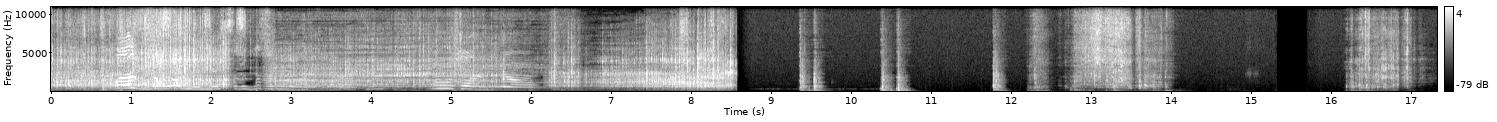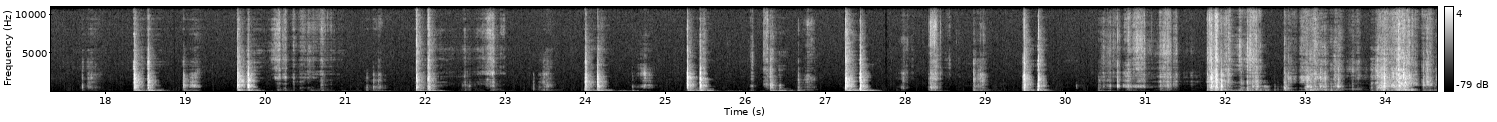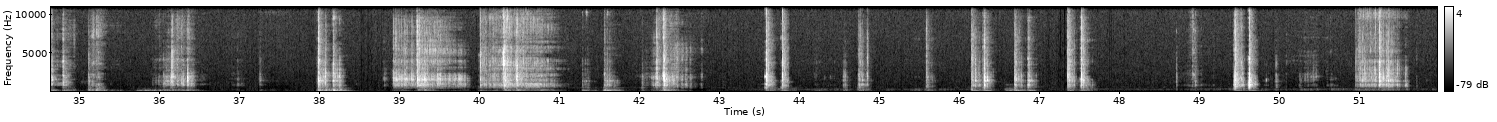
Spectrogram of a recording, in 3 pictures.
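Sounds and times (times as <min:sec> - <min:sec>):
rustling and scraping: 0:12.2 - 0:14.0, 0:30.4 - 0:36.5.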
